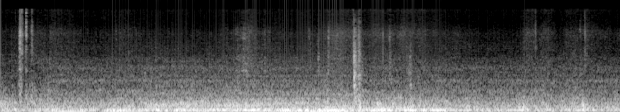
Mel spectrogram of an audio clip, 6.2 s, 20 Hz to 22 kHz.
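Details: 2019 Tata Tiago XZ Plus, rattling from within a month of purchase, gives low road rumble while driving with scattered light rattles and ticks from the cabin; dealer has not found the cause.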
